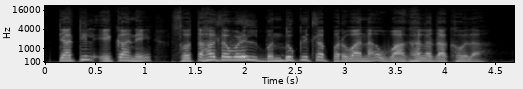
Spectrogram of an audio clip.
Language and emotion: Marathi, neutral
